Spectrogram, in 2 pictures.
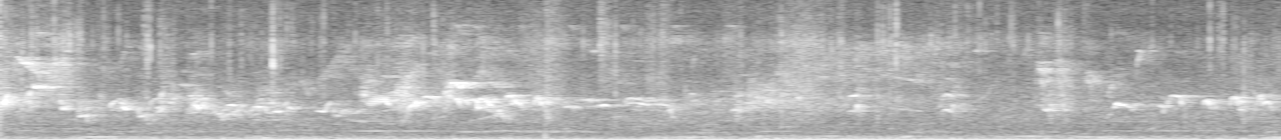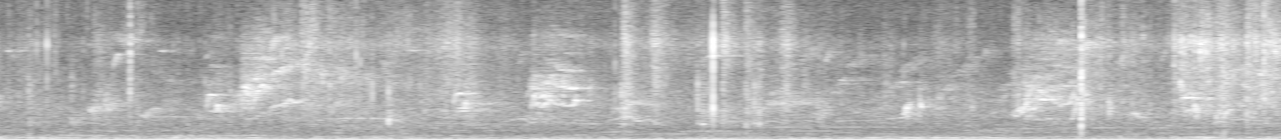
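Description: Small birds chirping on and off over a steady low rumble, with a few faint clicks.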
